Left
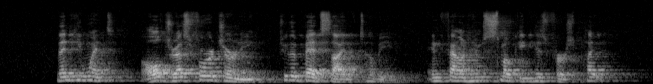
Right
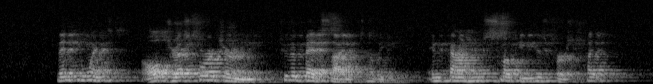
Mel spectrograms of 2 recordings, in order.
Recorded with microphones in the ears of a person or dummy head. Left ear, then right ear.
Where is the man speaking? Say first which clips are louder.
Left 1 dB; 80° left, 3 m.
